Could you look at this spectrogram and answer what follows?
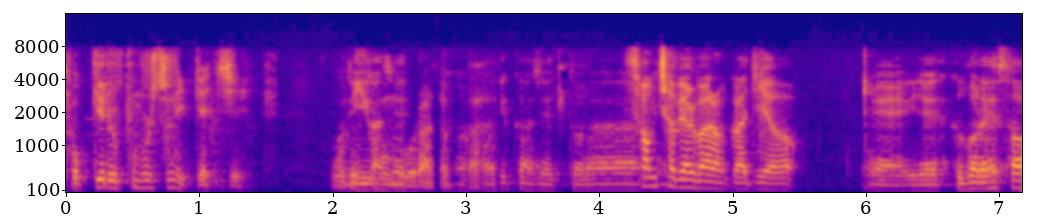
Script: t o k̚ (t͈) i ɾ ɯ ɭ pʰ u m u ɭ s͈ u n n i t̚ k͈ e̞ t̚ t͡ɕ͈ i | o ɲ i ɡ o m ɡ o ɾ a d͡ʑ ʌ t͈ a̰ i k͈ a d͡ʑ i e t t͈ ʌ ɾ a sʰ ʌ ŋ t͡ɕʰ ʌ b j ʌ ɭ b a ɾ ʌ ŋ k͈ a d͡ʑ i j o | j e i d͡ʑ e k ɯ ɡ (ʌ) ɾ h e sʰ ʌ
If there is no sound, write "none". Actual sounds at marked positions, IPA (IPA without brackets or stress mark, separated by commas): k͈, ʌ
